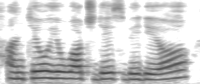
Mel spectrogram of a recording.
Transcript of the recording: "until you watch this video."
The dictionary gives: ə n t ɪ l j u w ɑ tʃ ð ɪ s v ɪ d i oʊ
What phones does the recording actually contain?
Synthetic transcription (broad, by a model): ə n t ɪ l j u w ɑ tʃ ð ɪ s v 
